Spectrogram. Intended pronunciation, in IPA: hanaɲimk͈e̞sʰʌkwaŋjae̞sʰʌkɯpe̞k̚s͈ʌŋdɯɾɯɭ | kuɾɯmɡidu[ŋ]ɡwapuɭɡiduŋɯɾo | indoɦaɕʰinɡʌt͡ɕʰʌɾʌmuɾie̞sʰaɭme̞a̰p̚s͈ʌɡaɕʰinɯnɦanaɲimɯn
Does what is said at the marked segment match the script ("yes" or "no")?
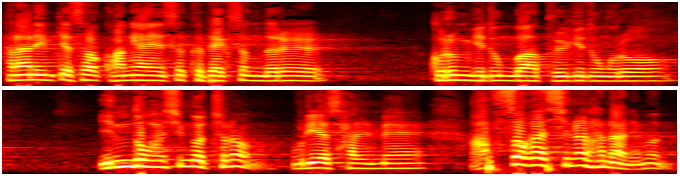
yes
